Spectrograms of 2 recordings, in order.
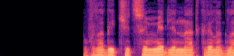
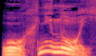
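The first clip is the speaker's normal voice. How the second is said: irritated witch; 4 semitones higher, 5 dB louder, much slower than usual. A narrator's reading. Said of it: "ответила ведьма".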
